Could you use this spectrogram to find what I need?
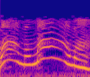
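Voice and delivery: high squeak like a newborn chick. Asked how the baby sounds, the actor demonstrates his Baby Mumble voice. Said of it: "and the baby sounds like".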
